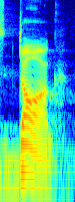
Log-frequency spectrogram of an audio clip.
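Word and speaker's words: dog (דג): The word for fish in Hebrew, how you pronounce it, is dog. And it means fish, okay? But it says dog.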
